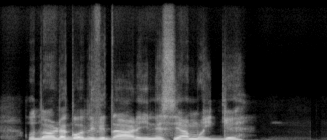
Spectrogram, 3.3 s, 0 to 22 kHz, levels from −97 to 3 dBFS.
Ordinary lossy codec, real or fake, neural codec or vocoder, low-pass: none; fake; codec, 44.1 kHz, 7.8 kbps, DAC; none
